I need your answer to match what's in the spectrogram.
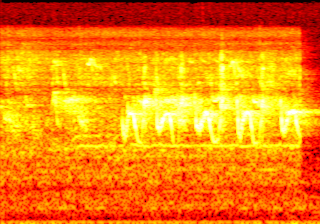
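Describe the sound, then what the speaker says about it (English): A northern mockingbird sings from a dataset recording, a run of repeated bright chirping phrases in quick rhythmic succession, close and clear over faint background hiss. "So now you can see the bird species as northern mockingbird"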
